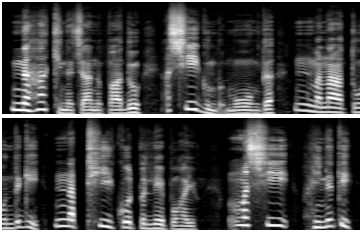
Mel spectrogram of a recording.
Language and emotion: Manipuri, disgusted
